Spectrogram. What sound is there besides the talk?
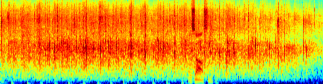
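audience applause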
